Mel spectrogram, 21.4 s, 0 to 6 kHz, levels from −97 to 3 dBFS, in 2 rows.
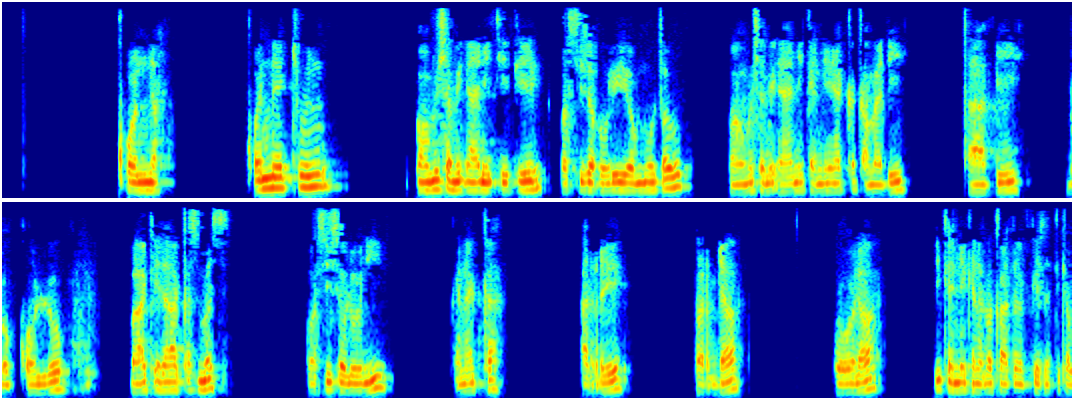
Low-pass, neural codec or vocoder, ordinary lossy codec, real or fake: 5.4 kHz; codec, 16 kHz, 4 kbps, X-Codec, HuBERT features, trained on general audio; MP3, 24 kbps; fake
